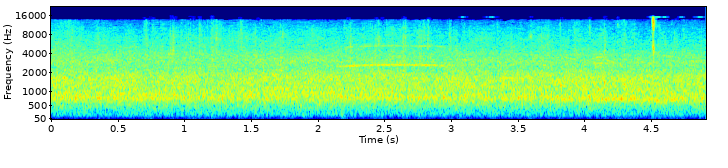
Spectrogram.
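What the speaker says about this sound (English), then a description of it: "this crowd are going off" Roaring stadium crowd at an AFL preliminary final between the Crows and the Cats, a dense, steady wall of cheering and noise holding at full volume throughout.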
